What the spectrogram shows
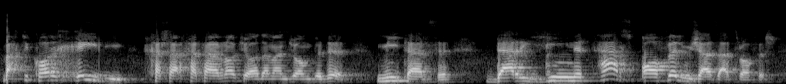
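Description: A man teaching a philosophy class, speaking emphatically and breaking into anecdotes. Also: on the high side. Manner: emphatic, animated, tells anecdotes. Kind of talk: classroom lecture. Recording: tinny phone-like sound.

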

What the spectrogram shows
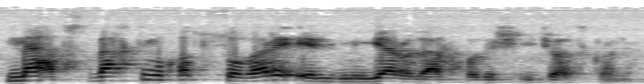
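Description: A man's voice: fairly high pitch, vocal fry. A man teaching a philosophy class, speaking emphatically and breaking into anecdotes. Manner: emphatic, animated, tells anecdotes. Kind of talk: classroom lecture. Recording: tinny phone-like sound.

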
